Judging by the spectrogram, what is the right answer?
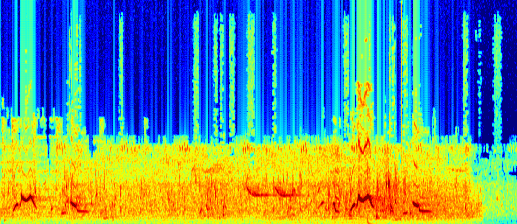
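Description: Running water with short rising-and-falling chirps over it, stopping abruptly shortly before the end.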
